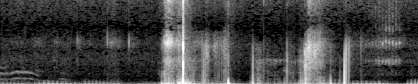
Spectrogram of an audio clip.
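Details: Purring from the newborn kittens of Siamese cat Lopsie and calico cat Gipsy, kept at home. A quiet low purr opens, then several sharp thumps and rustling handling sounds break in over the continuing rumble.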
